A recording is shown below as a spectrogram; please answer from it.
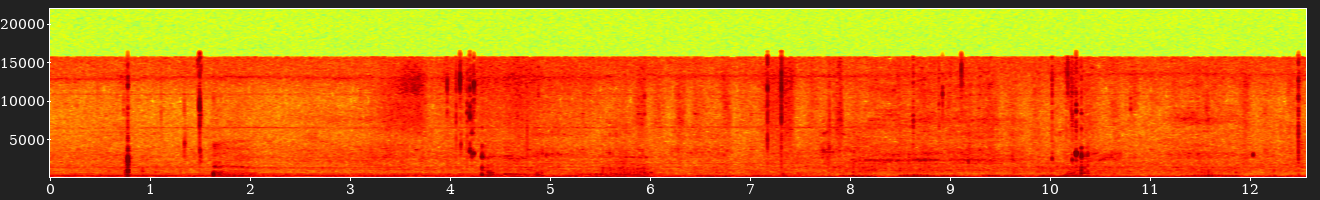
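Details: Indoors, an adopted former stray tomcat guards cheese he has stolen and purrs steadily. The purr is a rhythmic, low, rumbling pulse that swells in places, set against a steady hum and sharp clicks now and then.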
